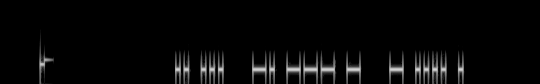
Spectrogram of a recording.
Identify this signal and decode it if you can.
Morse code, heard as a keyed tone, about 28 wpm, 700 Hz. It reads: IS NOT THE
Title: Sets of 3 Words 28wpm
